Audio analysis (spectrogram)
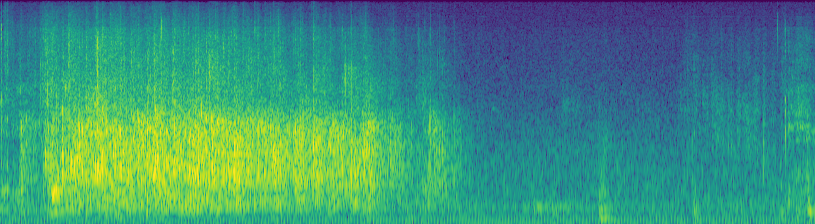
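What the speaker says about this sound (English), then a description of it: "Another round of applause for Zainab." Audience applause at a United Nations event, heavy sustained clapping for about five seconds that then tapers off into a quiet room with a few faint stray sounds.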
